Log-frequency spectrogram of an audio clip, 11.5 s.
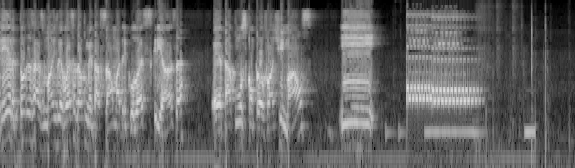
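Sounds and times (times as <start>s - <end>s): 
speech: 0.2s - 9.7s
WhatsApp incoming call ringing tone: 8.1s - 9.8s.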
